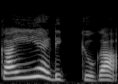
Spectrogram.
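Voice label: "clap", Malayalam; gcompris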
